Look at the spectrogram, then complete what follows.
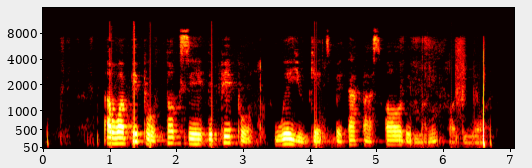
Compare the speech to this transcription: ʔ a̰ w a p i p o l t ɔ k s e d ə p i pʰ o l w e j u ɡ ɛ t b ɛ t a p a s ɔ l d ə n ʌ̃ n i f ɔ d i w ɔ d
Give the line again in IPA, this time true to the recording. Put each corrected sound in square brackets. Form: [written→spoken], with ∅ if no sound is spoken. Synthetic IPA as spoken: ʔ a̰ w a p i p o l t ɔ k s e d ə p i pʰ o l w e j u ɡ ɛ t b ɛ t a p a s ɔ l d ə [n→m] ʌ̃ n i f ɔ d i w ɔ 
